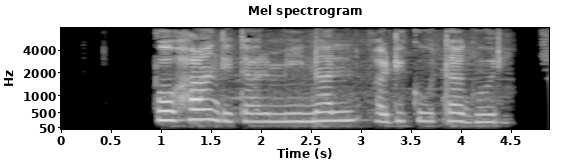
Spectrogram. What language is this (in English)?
Pashto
